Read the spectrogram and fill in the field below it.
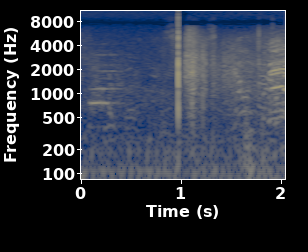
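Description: A starting pistol fires once.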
